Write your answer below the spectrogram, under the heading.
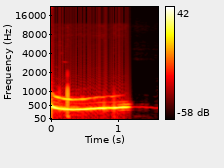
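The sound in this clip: A voice imitates a whale call with one long, low, hooting tone. It is held for just over a second, bends slightly upward, then stops abruptly.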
